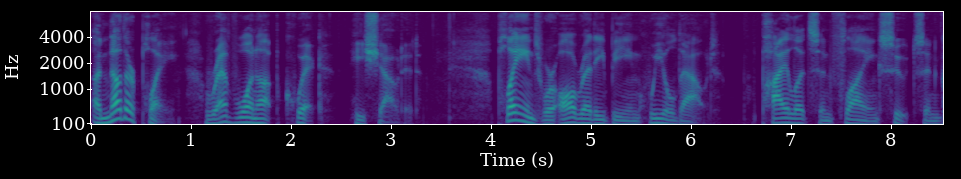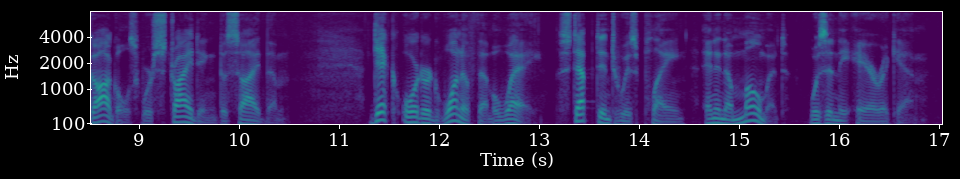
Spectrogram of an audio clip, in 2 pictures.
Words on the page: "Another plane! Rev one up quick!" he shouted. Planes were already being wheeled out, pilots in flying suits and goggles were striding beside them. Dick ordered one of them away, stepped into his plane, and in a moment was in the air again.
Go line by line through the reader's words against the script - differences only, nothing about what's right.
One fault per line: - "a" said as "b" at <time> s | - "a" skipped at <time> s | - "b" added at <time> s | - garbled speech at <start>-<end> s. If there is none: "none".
none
